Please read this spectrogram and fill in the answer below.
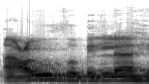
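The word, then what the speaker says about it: أعوذ بالله: ঠোঁট গোল করতে হয় এখানে আরেকটি বিষয় অনেকে এই জালের জায়গায় বলে ফেলি টা মোটা হরফ আর জাল হলো চিকন হরফ তো এখানে যদি আপনি শুদ্ধ করে উচ্চারণ করতে চান তাহলে এই জালটাকে চিকন করতে হলে আপনার সাউন্ডটাকে চিকন করতে হবে কিভাবে দেখুন আউজুবিল্লাহি মিনাশ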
